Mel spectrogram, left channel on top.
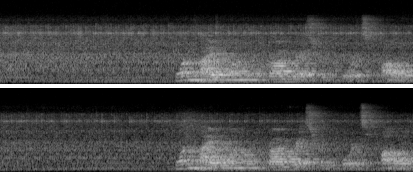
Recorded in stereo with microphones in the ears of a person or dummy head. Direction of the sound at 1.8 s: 10° right (ahead or behind).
